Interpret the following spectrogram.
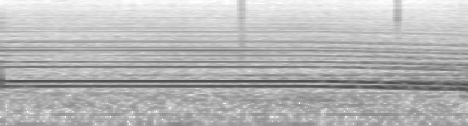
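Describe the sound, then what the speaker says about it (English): An air raid siren wails steadily over a city, a sustained droning tone holding at one pitch throughout, loud and unbroken with no voices. "Why are there air raid sirens in a city?"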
